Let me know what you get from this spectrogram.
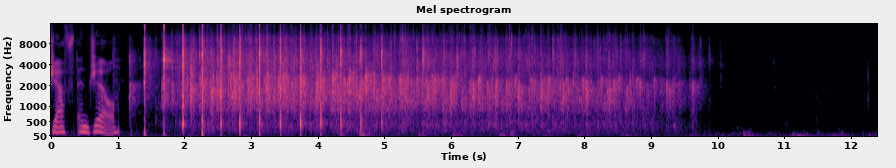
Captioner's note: applause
